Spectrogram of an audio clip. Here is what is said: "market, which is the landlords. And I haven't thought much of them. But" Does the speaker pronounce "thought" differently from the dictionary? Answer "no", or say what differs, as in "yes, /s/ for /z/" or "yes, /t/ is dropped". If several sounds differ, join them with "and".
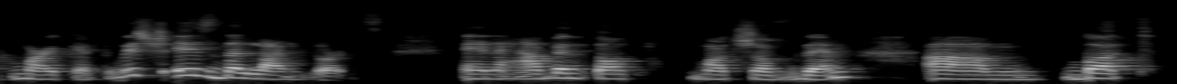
yes, /t/ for /θ/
